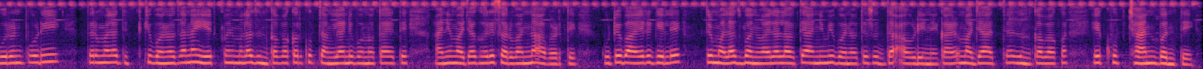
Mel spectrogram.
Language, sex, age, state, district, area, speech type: Marathi, female, 18-30, Maharashtra, Wardha, rural, spontaneous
